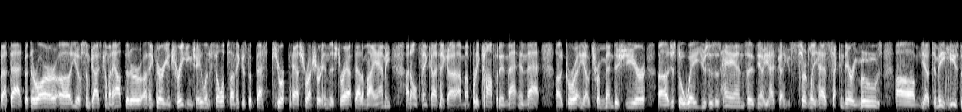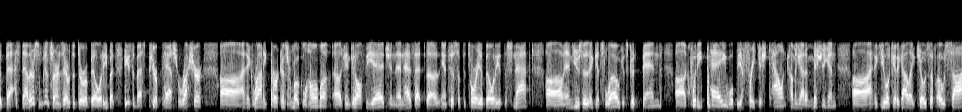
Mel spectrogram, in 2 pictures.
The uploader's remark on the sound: NFL Draft Conference Call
